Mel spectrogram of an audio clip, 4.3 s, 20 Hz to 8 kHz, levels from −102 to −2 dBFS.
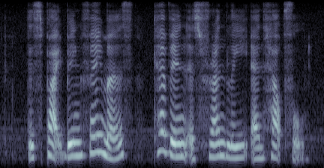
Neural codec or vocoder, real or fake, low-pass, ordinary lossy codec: none; real; none; none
